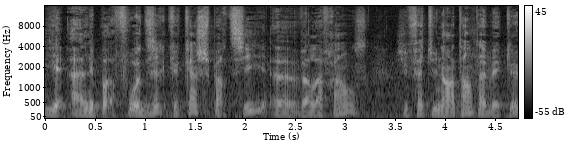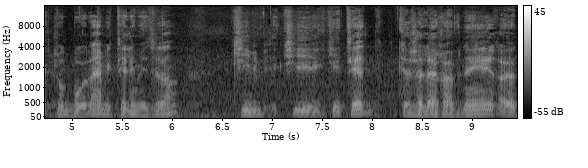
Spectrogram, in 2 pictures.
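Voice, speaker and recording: A man talks at a moderate pace with medium pitch and vocal fry. His intonation is lively. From Quebec. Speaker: radio executive. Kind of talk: interview.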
